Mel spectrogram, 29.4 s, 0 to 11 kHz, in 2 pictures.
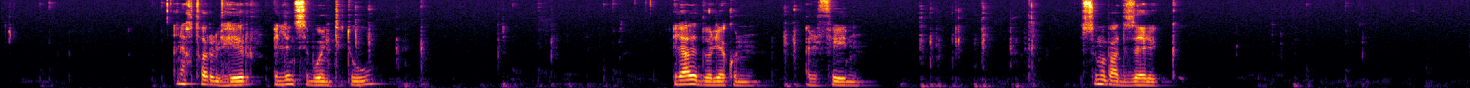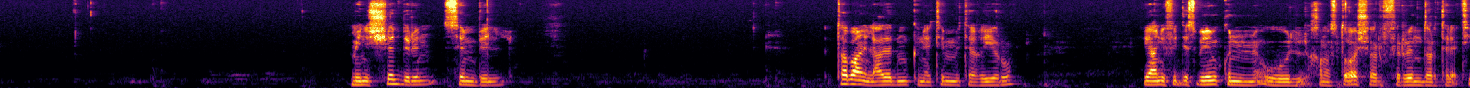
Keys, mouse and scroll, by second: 2.7-4.6 drag, 5.1 alt+middle click, 5.7 s, 7.1-10.4 drag, 9.3 0, 13.0 alt+middle click, 16.3 click, 19.2 click, 22.5-26.0 drag, 26.2-28.6 drag, 28.9-29.4 drag.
